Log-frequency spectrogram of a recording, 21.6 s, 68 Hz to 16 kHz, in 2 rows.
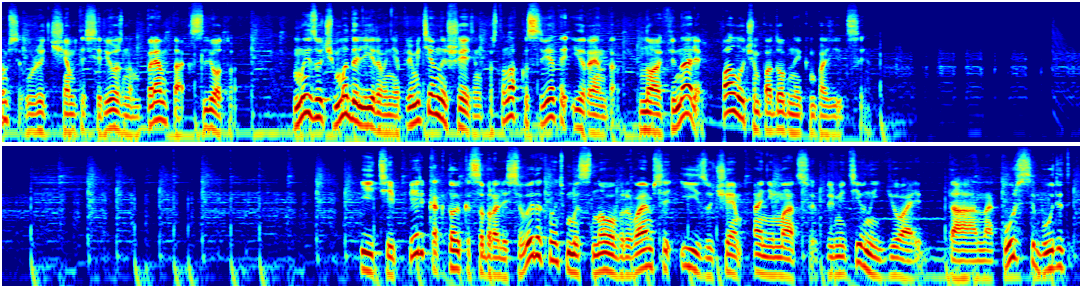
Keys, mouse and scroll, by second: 0.0-0.3 typing, 0.0 shift+middle click, 0.1 middle click, 0.3 shift+middle click, 0.4 Tab, 0.4 middle click, 0.5 shift+middle click, 0.7 click, 0.8 Tab, 0.8 ctrl+r, 0.8 shift+middle click, 0.8 scroll up 2, 1.1 ctrl+r, 1.3 shift+middle click, 1.5 ctrl+Tab, 1.5 middle click, 1.5 scroll up 2, 1.5 ctrl+r, 1.8 shift+middle click, 1.8 scroll down 4, 1.9 middle click, 1.9 scroll up 4, 1.9 shift+middle click, 2.0 Tab, 2.0 middle click, 2.1 ctrl+r, 2.2 Tab, 2.3 middle click, 2.3 scroll down 1, 2.5 click, 2.5 g, 2.7 z, 3.0 r, 3.2 g, 3.3 middle click, 3.4 click, 3.6 scroll down 1, 3.8 middle click, 4.0 click, 4.3-5.9 typing, 4.8 middle click, 5.2 shift+middle click, 5.2 scroll up 4, 5.3 click, 5.4 click, 5.5 click, 5.5 Tab, 5.5 click, 5.7 click, 5.9 shift+middle click, 5.9 click, 5.9 scroll up 2, 6.1 middle click, 6.1 scroll down 1, 6.3 Tab, 6.4 click, 6.5 click, 6.8 click, 6.9 Tab, 7.0 click, 7.1 middle click, 7.4 click, 7.5 middle click, 7.7 ctrl+KP_Add, 7.9 ctrl+KP_Add, 8.0 click, 8.1 click, 14.6 click, 18.4 click, 18.4 middle click, 18.4 scroll up 5, 18.6 click, 18.7 shift+middle click, 18.8 click, 19.0 click, 19.2-21.5 typing, 19.4 click, 20.3 click, 21.1 click, 21.5 click.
